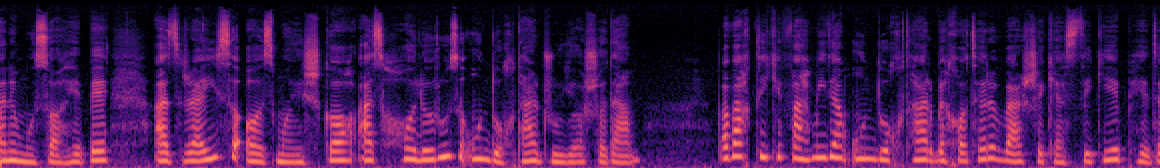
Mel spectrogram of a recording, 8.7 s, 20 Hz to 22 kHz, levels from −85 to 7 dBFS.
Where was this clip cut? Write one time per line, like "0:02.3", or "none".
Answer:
none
